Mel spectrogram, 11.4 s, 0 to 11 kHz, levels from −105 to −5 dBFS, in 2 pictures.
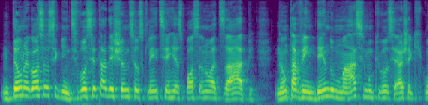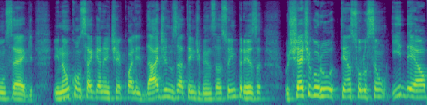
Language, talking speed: Portuguese, 225 wpm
